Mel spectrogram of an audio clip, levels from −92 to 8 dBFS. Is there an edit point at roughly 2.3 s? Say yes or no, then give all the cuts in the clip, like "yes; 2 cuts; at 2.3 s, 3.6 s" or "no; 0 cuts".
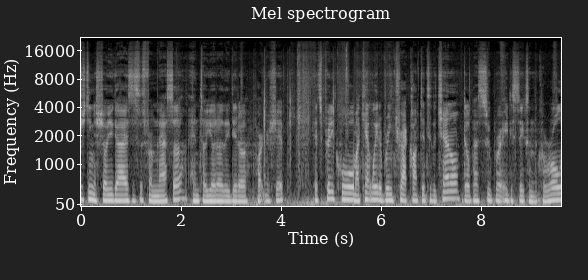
no; 2 cuts; at 5.5 s, 7.6 s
